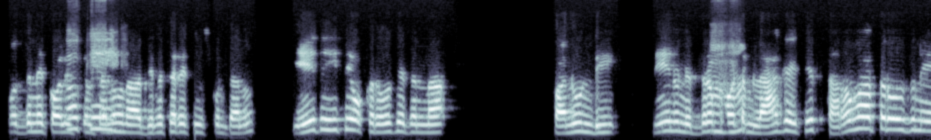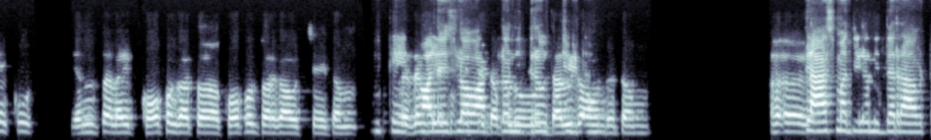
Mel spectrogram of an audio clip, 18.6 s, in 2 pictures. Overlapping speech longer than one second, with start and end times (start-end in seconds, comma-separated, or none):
13.3-15.3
